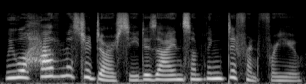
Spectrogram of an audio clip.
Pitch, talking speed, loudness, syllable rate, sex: 250 Hz, 195 wpm, -17 LUFS, 5.4 syllables/s, female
